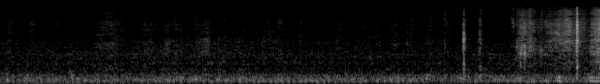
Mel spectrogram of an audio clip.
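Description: Low steady rumble with faint rustling as hands smooth sand; about five seconds in, a plastic bottle being handled gives sharp clicks and then loud crackling.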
